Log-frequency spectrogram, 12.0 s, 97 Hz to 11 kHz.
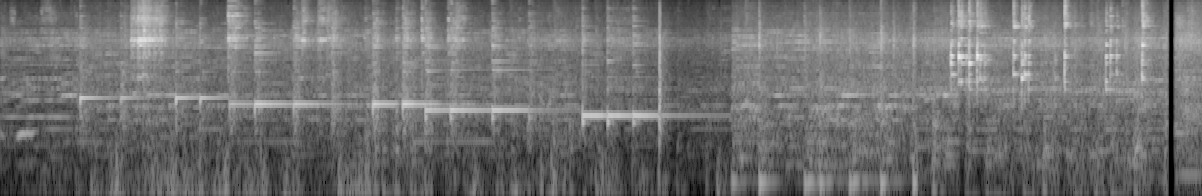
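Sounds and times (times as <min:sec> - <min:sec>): low-pitched drum beats: 0:01.0 - 0:11.7
cowbells struck with stick: 0:01.2 - 0:07.2, 0:09.4 - 0:11.6.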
